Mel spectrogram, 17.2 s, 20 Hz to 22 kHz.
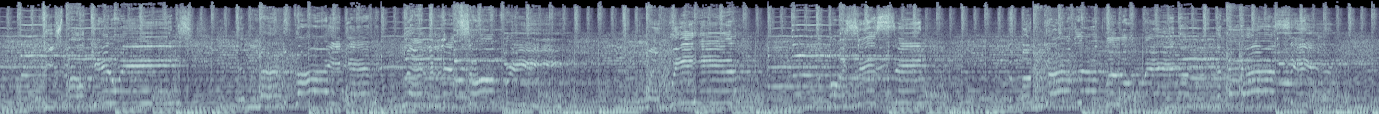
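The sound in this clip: A 1985 pop hit played as a sample. Full band music with a steady rhythmic low end and layered keyboard and synth textures runs loud and continuous at an even level.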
